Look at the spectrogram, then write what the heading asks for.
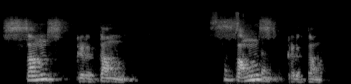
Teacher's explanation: there is an anuswara there above the sakara, and we pronounce it is a nasal sound. It's a nasal sound, and then we pronounce through nose and mouth.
